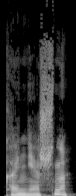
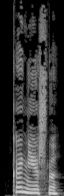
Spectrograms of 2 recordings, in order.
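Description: First: Said in the usual way. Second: High, dismissive snort of a yes. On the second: Acted. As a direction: scoff it out, high pitched. (фыркая) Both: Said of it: "фыркнула девушка".

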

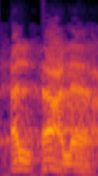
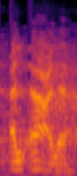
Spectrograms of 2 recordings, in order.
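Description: First: Said in the usual way. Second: "الأعلى" ending in a breathy h; final alif becomes ha. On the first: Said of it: "استبدال الألف بالهاء". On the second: Shown as a demonstration. Teacher showing an error, "الأعلى" ended on ha for alif. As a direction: close "الأعلى" on h instead of long a. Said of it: "تقرأ لحنا".

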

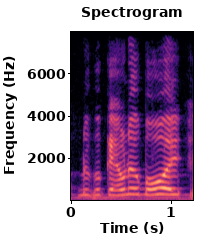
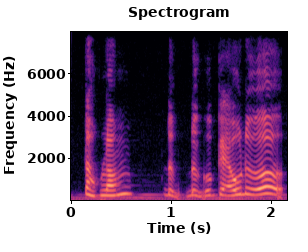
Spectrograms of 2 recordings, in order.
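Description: First: Fast, high, sobbing plea to her father; crying, rushed plea. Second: High, wailing plea through sobs; crying in pain. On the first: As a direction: blurt it out faster through tears. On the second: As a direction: beg through tears, hurting. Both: A narrator's reading. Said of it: "nó vừa khóc vừa mếu máo".

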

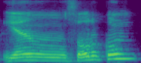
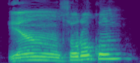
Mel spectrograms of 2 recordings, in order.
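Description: First: ينصركم read slowly with the ra held silent. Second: ينصركم read slowly with a quick snatched vowel on the ra. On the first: Teacher reciting the first way, with a silent ra. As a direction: say ينصركم with no vowel on the ra. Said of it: "الأولى بالإسكان". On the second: Teacher reciting the second way, with a snatched vowel. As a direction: say ينصركم and just touch the ra vowel. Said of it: "بالاختلاس". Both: Shown as a demonstration.

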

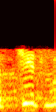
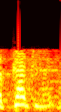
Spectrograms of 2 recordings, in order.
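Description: First: كتف as kitf; vowel moved forward. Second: كتف as katf; middle vowel dropped. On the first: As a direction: say كتف in one syllable with i. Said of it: "بنقل حركة العين". (كتف بكسر الكاف وتسكين التاء) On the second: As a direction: say كتف in one syllable with a. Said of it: "بالتسكين". (كتف بفتح الكاف وتسكين التاء) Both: Shown as a demonstration.

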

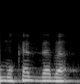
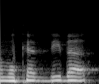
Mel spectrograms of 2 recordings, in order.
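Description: First: مكذبا as "mukadhdhaban", a after dh; second vowel variant. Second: مكذبا as "mukadhdhiban", i after dh; first vowel variant. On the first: Student reading both variants to teacher, مكذبا as "mukadhdhaban". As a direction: read مكذبا with a on doubled dh. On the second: Student reading both variants to teacher, مكذبا as "mukadhdhiban". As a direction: read مكذبا with i on doubled dh. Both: Real, not acted. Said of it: "الاثنين".

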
